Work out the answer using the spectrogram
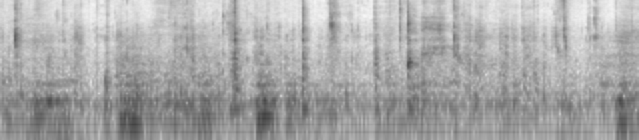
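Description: Several people chewing and biting into burgers, close to the microphone: irregular short clicks and soft wet mouth sounds.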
